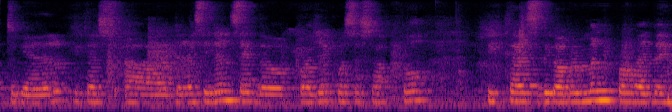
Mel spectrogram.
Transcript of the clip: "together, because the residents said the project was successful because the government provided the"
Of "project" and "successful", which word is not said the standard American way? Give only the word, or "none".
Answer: successful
